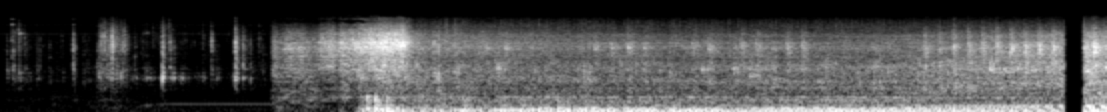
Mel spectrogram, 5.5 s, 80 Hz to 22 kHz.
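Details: LT1 V8 started after a brief crank with keys jingling, then idling with a dull knock in its rumble: rod knock; owner building a forged 383 as a result.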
